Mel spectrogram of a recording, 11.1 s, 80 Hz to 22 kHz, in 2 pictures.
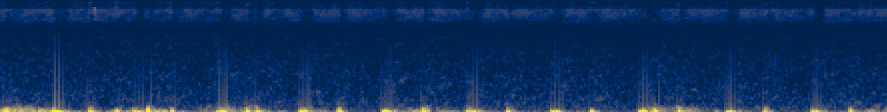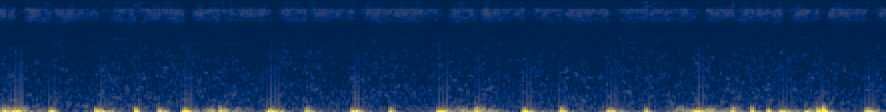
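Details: Person's own fast heartbeat: rapid, regular low thumping at roughly 110 beats a minute.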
